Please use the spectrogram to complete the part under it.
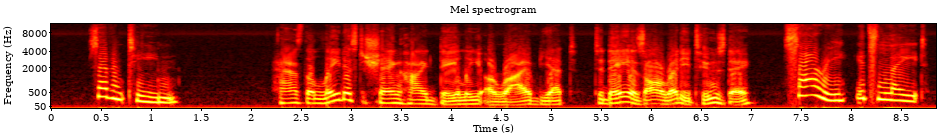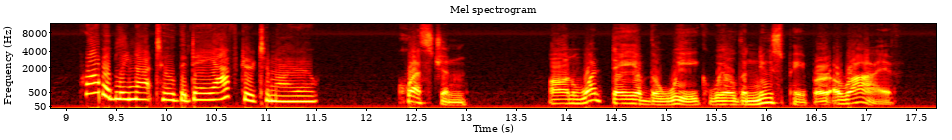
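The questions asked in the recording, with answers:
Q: On what day of the week will the newspaper arrive?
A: Thursday

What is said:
[解析] M: Has the latest Shanghai Daily arrived yet? Today is already Tuesday. W: Sorry, it's late. Probably not till the day after tomorrow. Q: On what day of the week will the newspaper arrive?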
